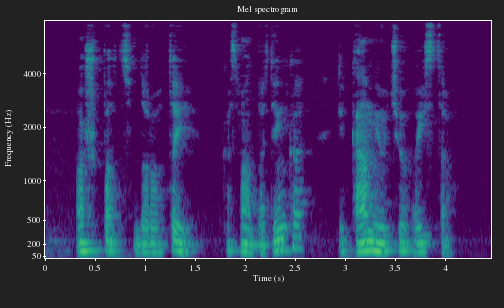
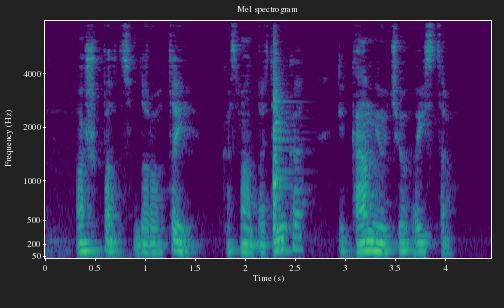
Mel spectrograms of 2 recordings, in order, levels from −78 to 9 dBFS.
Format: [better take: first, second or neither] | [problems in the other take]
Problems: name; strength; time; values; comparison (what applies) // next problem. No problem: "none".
first | background sound (Snare drum); 4 dB below the speech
